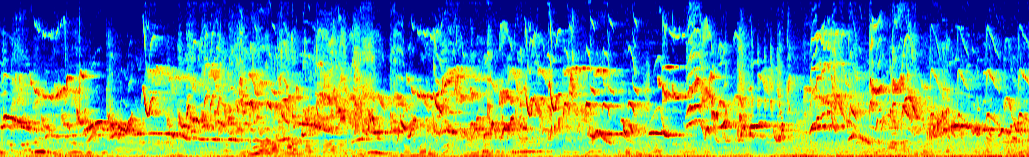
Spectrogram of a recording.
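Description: An Orange-headed thrush pours out a loud, fast, varied song of sweet whistles, rapid trills and harsh squawks, with other birds and human voices in the background.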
